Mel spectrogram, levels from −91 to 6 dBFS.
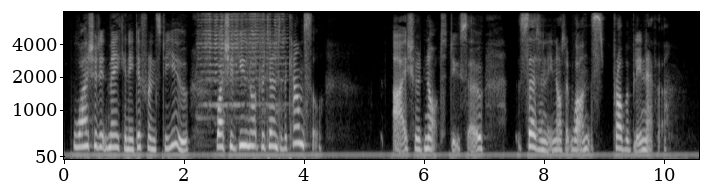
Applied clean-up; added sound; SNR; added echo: none; Screech; 14 dB; none.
